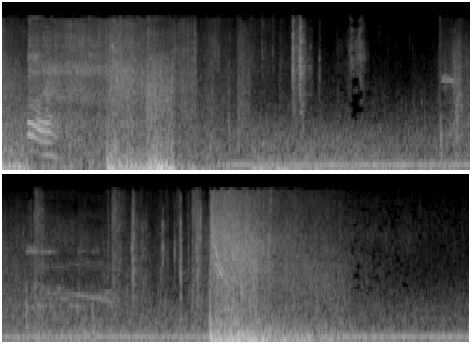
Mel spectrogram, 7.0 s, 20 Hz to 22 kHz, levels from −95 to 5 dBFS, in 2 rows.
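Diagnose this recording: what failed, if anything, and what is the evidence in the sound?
The analogue wiring failed: a ground loop or a nearby transformer is coupling the power line into the signal path. The result is mains hum, a steady low tone at 60 Hz with some low harmonics, which appears at 1.62 s and continues to the end of the audio. It sits only about 10 dB below the wanted sound, so it is loud. Its unchanging pitch and level point to a wiring or grounding fault rather than a digital one.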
